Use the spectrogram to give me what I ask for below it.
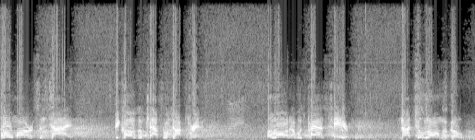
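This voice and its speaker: Against noticeable background noise, a man speaks at a high pitch with fairly even intonation. His pace is very slow, with long, frequent pauses. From Mississippi. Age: 60s. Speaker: activist and veteran. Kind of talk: rally speech. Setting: outdoor rally at the Capitol. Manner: impassioned.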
